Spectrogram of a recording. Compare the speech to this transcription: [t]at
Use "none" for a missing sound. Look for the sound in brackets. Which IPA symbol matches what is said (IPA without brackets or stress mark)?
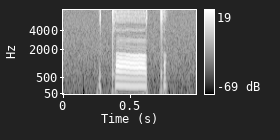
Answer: t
